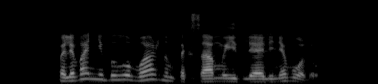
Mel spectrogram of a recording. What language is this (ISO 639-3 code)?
bel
